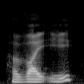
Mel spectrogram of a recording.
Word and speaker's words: Hawaii: Hawaii is spelled H-A-W-A-I-I. In the island itself, the people who live there call it Hawaii, where the W becomes like a V.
